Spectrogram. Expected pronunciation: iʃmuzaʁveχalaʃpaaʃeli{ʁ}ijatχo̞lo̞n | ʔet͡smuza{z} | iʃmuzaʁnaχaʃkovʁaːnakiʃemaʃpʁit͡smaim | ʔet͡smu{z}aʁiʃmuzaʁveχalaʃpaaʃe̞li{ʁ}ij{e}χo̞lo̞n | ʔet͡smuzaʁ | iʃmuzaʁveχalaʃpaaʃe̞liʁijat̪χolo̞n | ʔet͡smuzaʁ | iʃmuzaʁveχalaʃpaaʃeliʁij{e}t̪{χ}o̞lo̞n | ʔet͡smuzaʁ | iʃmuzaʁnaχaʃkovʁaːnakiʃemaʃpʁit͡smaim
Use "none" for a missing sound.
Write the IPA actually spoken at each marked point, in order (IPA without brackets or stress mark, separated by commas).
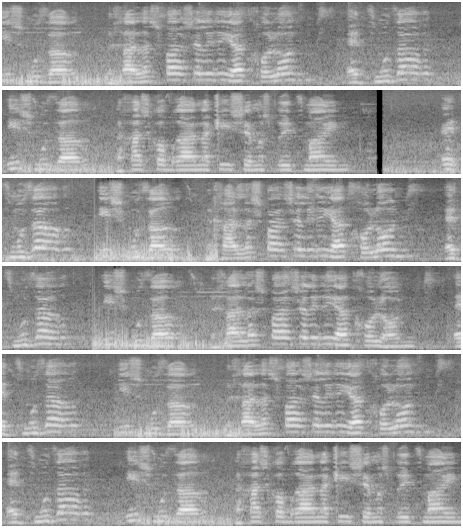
ʁ, ʁ, z, ʁ, a, a, χ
